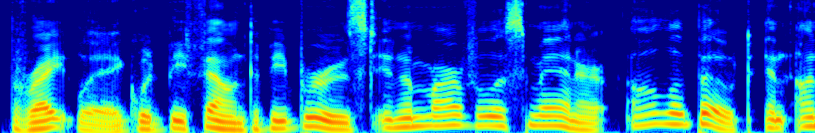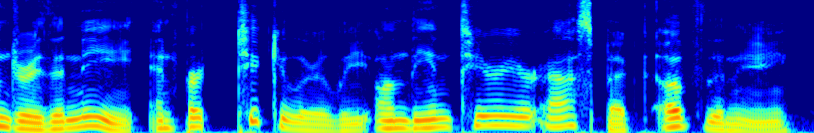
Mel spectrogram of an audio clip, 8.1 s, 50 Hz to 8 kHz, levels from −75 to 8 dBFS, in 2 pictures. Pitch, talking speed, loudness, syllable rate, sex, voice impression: 130 Hz, 205 wpm, -18 LUFS, 5.3 syllables/s, male, masculine, adult-like, thick, tensed, powerful, slightly soft, slightly muffled, sincere, calm, friendly, reassuring, slightly wild, kind, slightly modest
